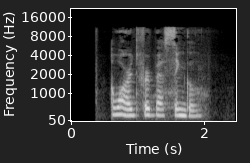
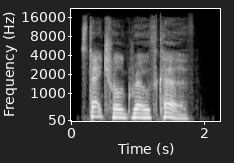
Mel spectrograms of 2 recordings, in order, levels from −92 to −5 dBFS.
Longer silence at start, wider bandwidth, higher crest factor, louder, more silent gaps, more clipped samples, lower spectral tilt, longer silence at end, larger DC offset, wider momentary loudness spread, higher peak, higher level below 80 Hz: first, 0.6 s vs 0.15 s; second, 11.5 kHz vs 17 kHz; about the same, 18 dB vs 16 dB; second, -23 LUFS vs -16 LUFS; neither; neither; second, -4 dB/octave vs -5.5 dB/octave; about the same, 0.5 s vs 0.5 s; neither; first, 16 LU vs 4 LU; second, -8 dBFS vs 0 dBFS; second, -72 dBFS vs -52 dBFS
